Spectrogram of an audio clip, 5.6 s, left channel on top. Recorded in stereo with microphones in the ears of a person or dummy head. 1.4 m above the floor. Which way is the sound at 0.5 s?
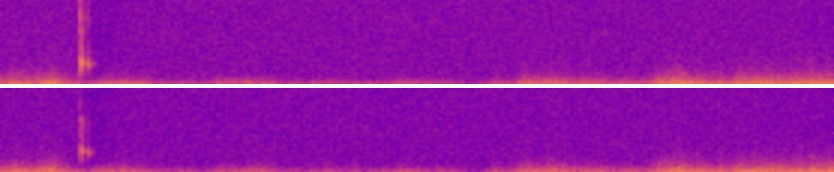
35° left (ahead or behind).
